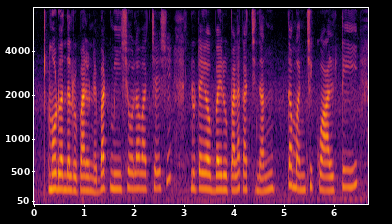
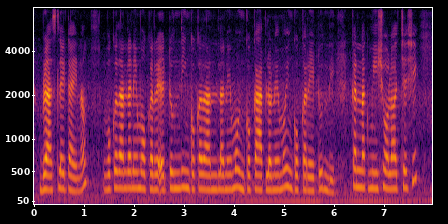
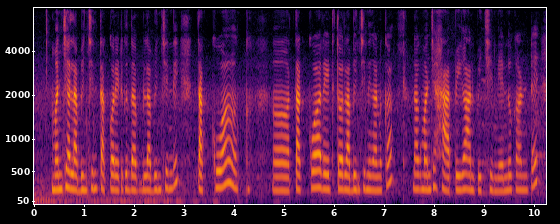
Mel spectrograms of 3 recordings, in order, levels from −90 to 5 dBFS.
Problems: constant background noise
